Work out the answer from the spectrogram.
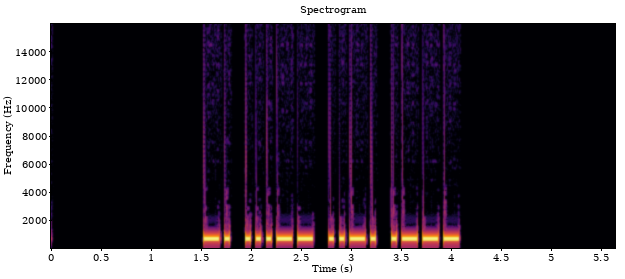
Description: Morse code, heard as a keyed tone, about 23 wpm, 700 Hz. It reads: N3FJ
